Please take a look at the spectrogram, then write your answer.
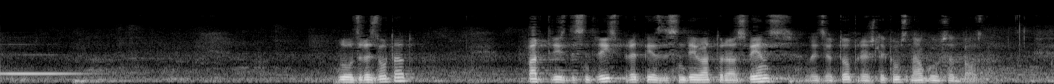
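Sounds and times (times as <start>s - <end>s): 
parliament voting-mode electronic signal tone: 0.0s - 0.8s
low murmur of room noise: 0.0s - 10.5s
speech: 3.4s - 4.3s, 5.3s - 10.0s.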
